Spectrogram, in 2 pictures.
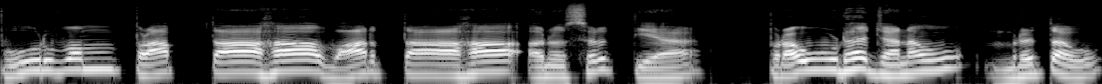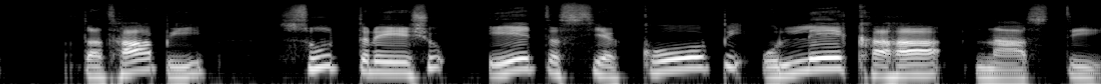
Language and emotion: Sanskrit, neutral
